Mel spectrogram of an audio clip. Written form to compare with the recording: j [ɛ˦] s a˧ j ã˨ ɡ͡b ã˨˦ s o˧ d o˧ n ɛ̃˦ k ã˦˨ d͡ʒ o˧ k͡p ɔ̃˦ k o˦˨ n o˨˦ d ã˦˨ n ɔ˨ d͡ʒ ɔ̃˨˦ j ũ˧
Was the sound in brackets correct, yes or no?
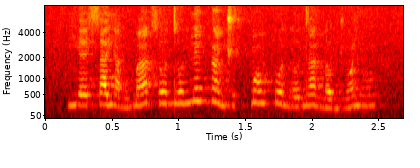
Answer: no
